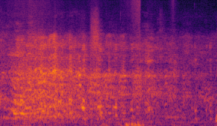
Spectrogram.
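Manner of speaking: breathy high laugh; high laughter. Real, not acted. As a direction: burst out laughing at the joke. Speaker laughs at own punchline.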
